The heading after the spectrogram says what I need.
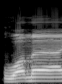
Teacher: الف مدہ ہے، ایک الف کے برابر کھینچنا ہے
